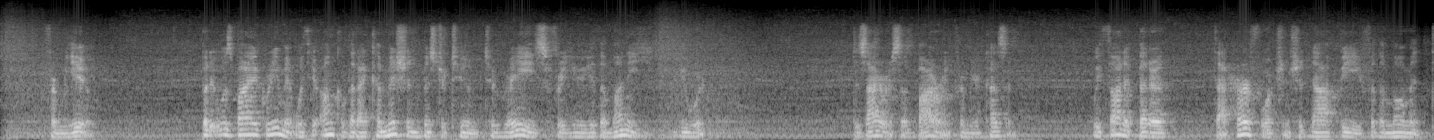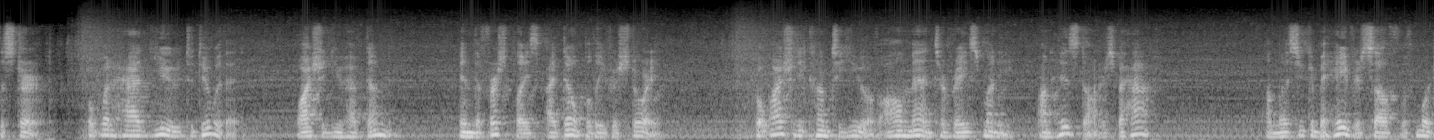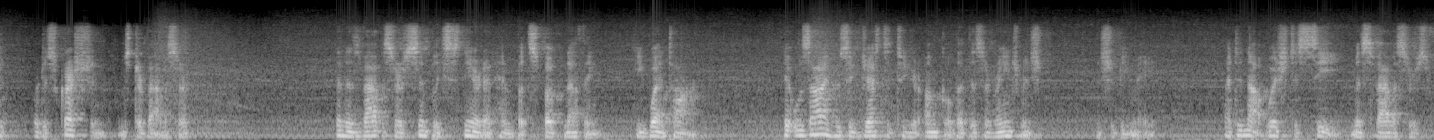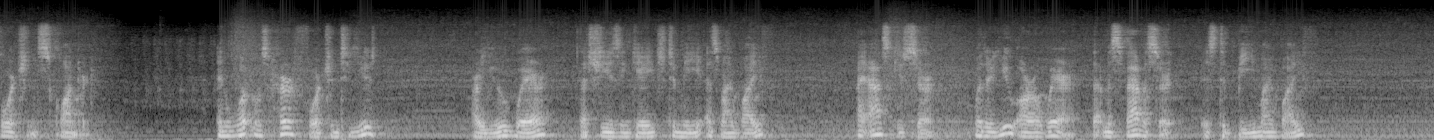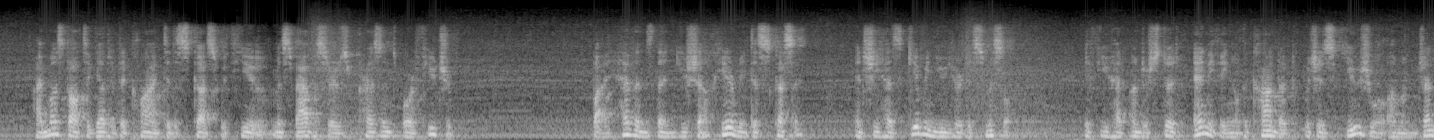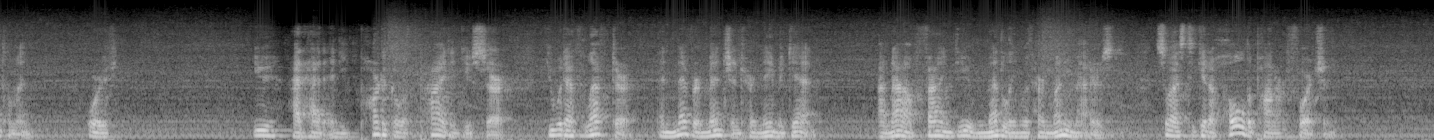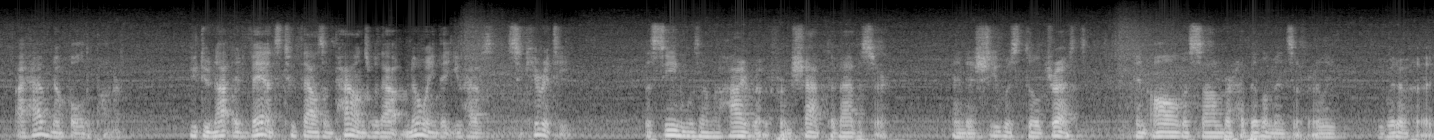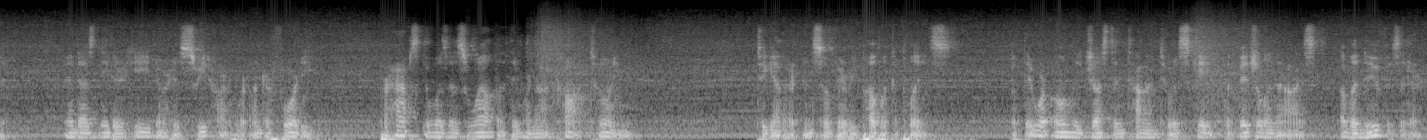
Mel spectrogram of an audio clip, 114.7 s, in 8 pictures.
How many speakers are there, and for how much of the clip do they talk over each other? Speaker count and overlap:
1, no overlap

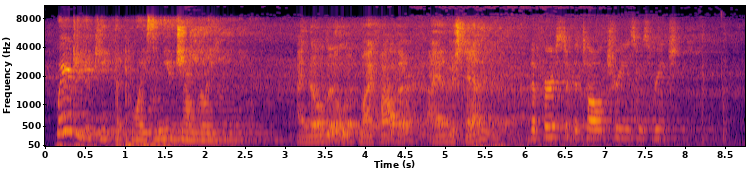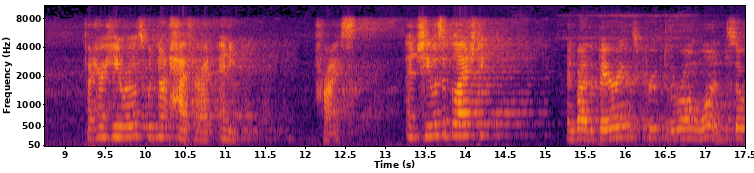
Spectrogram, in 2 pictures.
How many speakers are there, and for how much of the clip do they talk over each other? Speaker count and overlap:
4, no overlap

